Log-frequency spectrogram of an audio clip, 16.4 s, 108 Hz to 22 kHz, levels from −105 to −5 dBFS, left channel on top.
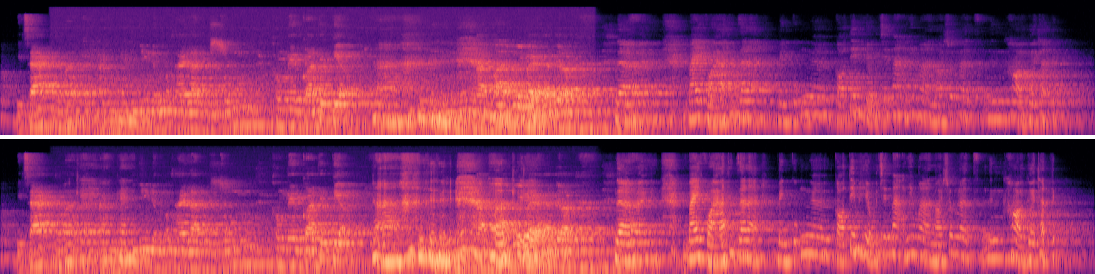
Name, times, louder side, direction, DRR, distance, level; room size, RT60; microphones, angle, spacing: voice 1, 0.3-5.3 6.6-9.6, equal, 10° right, -2 dB, 0.7 m, -31 dB
sound 1, 0.7-8.9, left 4 dB, 60° left, 0.4 m, -44 dB
voice 2, 1.0-2.2 5.6-8.4 9.2-15.8, right 5 dB, 65° right, 7 dB, 0.3 m, -30 dB
7.7 x 3.8 x 4.2 m, 2.5 s
head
